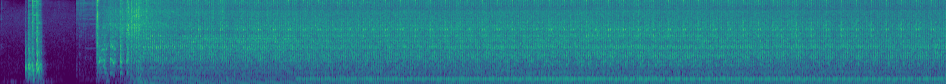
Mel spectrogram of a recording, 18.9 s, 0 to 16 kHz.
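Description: Ford Transit MK7 2.2 TDCi diesel with a knocking injector cranks briefly, fires up and settles into a loud, steady idle with a persistent rhythmic clatter running throughout.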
